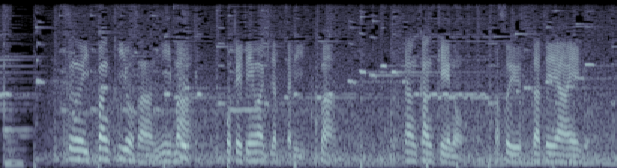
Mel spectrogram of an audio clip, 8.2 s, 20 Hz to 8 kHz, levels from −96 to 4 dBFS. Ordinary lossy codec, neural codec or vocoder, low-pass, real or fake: none; none; 7.2 kHz; real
